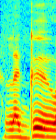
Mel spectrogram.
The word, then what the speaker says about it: Lague: work his name is Mark lagu I think is how you pronounce it L A gue this is one of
